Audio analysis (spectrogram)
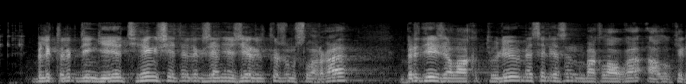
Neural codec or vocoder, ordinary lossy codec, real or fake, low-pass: vocoder, 24 kHz, 100 mel bands, Vocos; none; fake; 7.2 kHz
